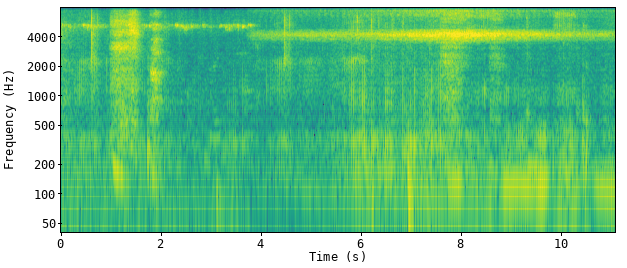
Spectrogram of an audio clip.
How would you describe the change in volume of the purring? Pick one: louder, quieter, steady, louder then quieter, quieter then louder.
louder.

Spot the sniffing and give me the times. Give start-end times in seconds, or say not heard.
0.9-2.0, 7.5-8.9.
